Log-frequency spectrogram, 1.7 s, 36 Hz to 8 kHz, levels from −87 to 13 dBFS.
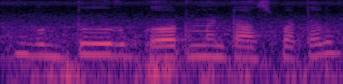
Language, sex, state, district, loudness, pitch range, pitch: Telugu, female, Andhra Pradesh, Guntur, -37 LUFS, 205-240 Hz, 220 Hz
